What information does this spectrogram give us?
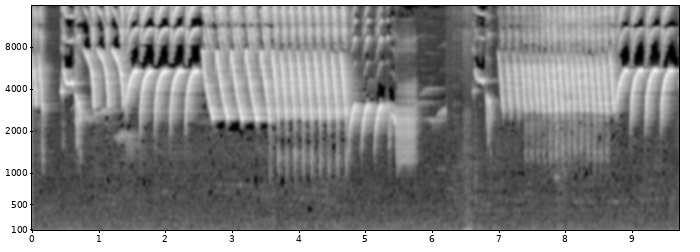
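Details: Canary lure song meant to prompt other canaries: varied phrases of rising sweeps and long rapid trills, a pause near the middle with a faint low knock, then a renewed fast trill.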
